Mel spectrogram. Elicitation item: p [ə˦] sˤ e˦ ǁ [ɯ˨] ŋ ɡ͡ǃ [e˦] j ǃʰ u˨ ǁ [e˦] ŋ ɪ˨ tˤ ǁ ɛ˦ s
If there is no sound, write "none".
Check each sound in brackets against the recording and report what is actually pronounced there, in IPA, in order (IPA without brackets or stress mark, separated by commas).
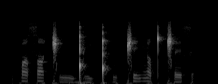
ə˦, ɯ˨, e˨, e˦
